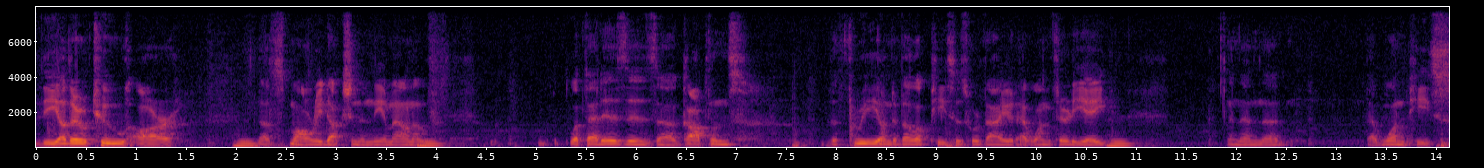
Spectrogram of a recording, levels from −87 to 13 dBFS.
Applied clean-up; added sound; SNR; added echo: none; Brass instrument; 5 dB; none.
